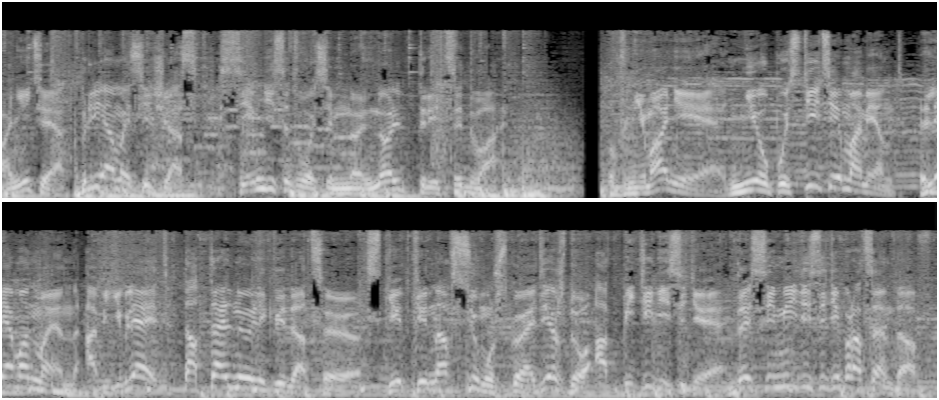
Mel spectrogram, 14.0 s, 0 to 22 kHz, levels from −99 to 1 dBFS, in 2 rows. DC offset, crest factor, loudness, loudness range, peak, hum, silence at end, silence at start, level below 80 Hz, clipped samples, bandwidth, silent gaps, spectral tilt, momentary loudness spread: under 0.1%; 12 dB; -16 LUFS; 2 LU; -6 dBFS; none; 0 s; 0 s; -28 dBFS; under 0.1%; 12.5 kHz; 4.38-4.48 s; -3.5 dB/octave; 4 LU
